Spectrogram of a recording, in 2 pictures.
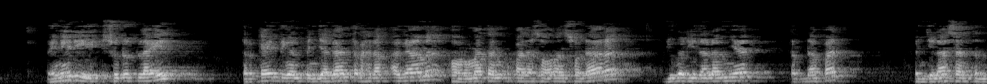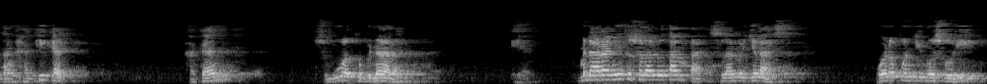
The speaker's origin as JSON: {"language": "Indonesian", "town": "Makassar", "region": "South Sulawesi", "country": "Indonesia", "said": "Kalau kita orang Makassar di sini dibilang Al-Makassari"}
